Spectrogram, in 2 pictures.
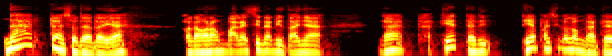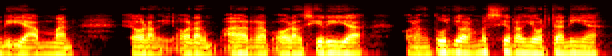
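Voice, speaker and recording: A man delivering an impassioned, combative monologue to his viewers. He keeps calling them brothers and sharply jumps up in pitch whenever he makes a point. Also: normal speed, no echo. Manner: emphatic and combative, keeps addressing listeners as brothers.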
